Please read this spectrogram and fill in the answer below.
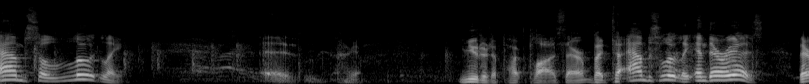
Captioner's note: some applause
